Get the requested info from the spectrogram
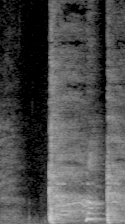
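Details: Adult woman with a nagging cough, having a coughing spell while crafting that made her cut the session short: two harsh, forceful coughs in quick succession.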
